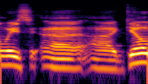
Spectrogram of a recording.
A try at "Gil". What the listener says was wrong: Heel. Heel. It's Not hard, like your foot. Stick it in your mouth.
